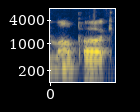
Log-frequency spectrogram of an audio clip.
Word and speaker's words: Lompoc: Well, we're starting off in Los Angeles, then we're going to be in Wompoc, if I'm saying that correctly. – Yeah. – September 7th, Fresno, Los Angeles. Yep. – Yeah, September 7th, and then the 8th in Lompoc,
